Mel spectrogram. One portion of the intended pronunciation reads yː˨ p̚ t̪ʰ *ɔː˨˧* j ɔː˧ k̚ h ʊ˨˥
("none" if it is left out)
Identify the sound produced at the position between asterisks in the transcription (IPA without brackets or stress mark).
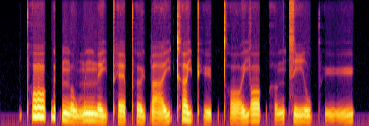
ɔː˨˧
